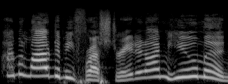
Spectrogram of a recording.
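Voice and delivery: high, loud mock indignation; over-the-top defensive outcry; exasperated protest. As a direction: plead your case in hammed-up frustration. Acted frustrated retort to horrified friends.

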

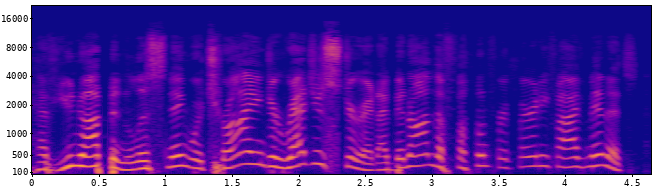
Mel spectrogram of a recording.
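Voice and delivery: loud exasperated phone rant; practically yelling. Retold or imitated. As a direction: snap back at the tech guy, loud and fed up. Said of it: "I'm practically yell".

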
